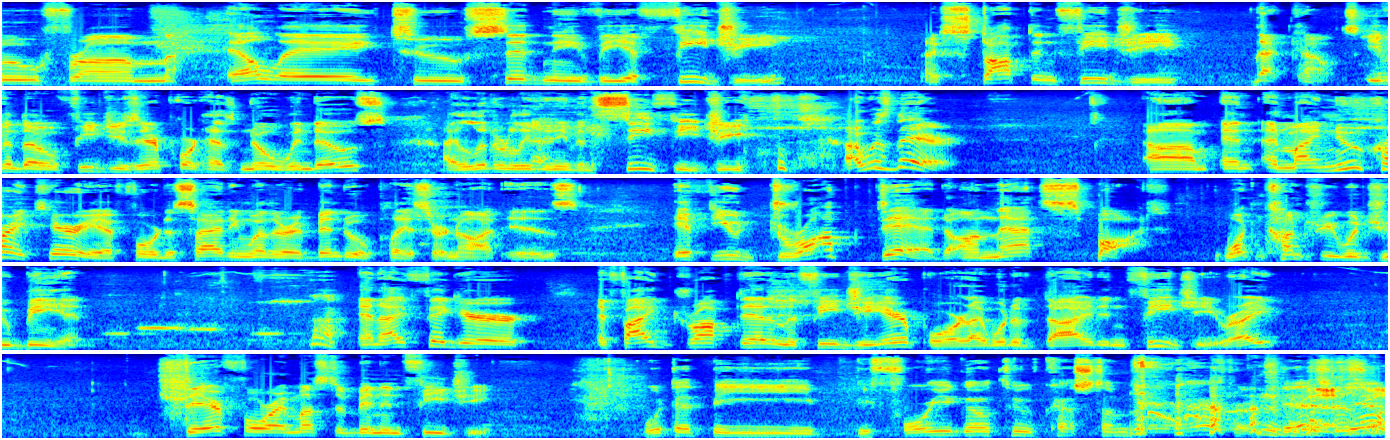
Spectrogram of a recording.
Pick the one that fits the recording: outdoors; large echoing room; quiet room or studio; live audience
outdoors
